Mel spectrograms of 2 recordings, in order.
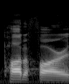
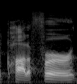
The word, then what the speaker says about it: Potiphar: We're going to get into Joseph and Potiphar's house. I will address the elephant in the room. I was taught that Potiphar is the correct way to say it, so I've said it ever since I was taught it.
